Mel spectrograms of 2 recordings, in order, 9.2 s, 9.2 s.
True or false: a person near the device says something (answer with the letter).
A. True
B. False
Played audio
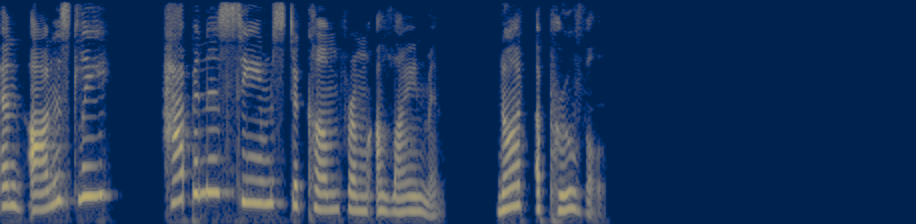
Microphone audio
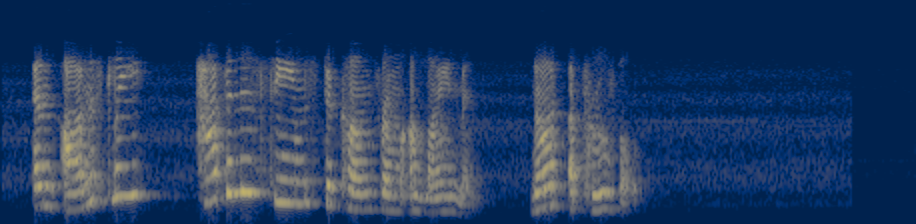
B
